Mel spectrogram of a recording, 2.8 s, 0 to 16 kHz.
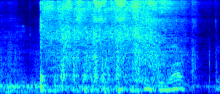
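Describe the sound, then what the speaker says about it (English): A Vapor Rino 200 PSI commercial steam cleaner with a large floor brush steams a rug, a loud, close, continuous hiss that bursts on abruptly, holds steady for about two seconds, then tapers off. "You could also take the larger floor brush and encapsulate the whole area and just steam the whole thing."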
